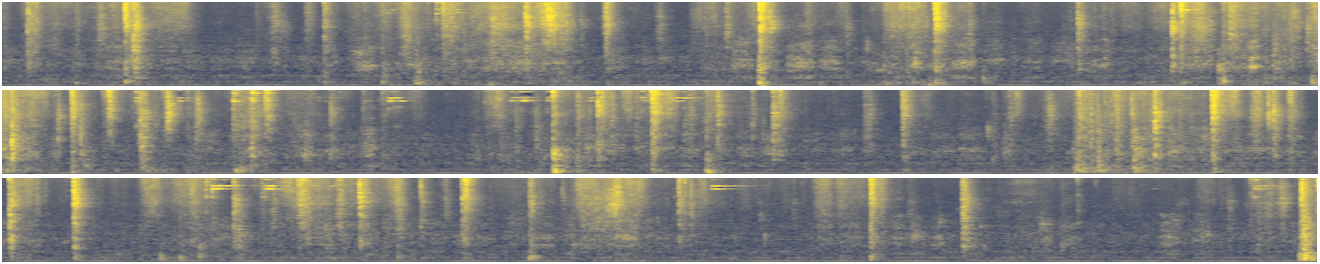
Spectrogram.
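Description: A Saint Bernard and a Great Pyrenees play-wrestling on a wooden floor: irregular scuffling and sharp clicks of paws and claws, mixed with the dogs' own vocal noises.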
